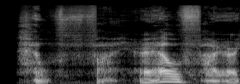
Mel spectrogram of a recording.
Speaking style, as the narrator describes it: he moaned

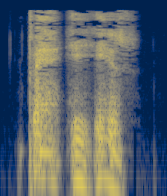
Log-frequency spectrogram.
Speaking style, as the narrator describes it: he hissed

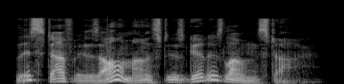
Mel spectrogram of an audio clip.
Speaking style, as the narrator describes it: he said in his slow Texas drawl

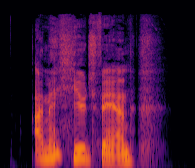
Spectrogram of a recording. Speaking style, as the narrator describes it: she squeaked

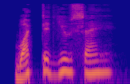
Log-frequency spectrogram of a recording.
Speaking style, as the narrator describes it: I asked as evenly as possible, swallowing my rage at her high-ass theory of my pain

